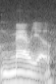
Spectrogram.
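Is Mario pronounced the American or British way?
British. It is pronounced with a British vowel. The speaker calls it wrong. "not Mario because otherwise people will be mad"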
